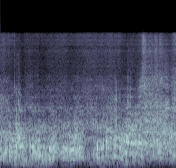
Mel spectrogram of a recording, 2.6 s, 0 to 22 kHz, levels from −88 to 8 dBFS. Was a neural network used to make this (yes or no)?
yes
